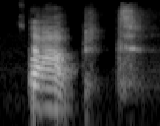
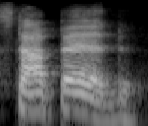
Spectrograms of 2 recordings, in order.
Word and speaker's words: stopped: Not stop it because people will go, "What is that?" Stop. So, you cannot pronounce that. You actually have to change that to the T.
